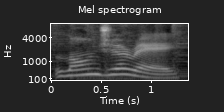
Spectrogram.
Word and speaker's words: lingerie: this one haven't you well it's pronunciation is quite tricky though it's lingerie next amazing word is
